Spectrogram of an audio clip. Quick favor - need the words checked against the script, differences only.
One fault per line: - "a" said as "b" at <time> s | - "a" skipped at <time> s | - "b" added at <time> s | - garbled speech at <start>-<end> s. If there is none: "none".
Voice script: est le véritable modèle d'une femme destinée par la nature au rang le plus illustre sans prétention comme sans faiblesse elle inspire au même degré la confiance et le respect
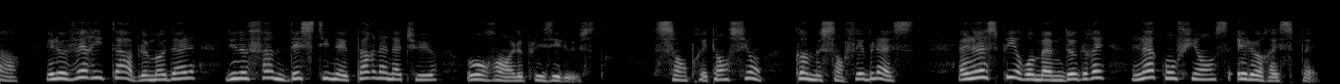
none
